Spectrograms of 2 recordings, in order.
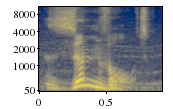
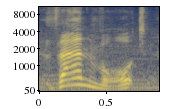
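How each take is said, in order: First: The name is said in a posh broadcaster style. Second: The name is said in a plain, natural way. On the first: The speaker calls it wrong. "go with the whole B B C way" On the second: The speaker calls it right. "which is how you say it"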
